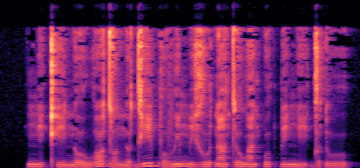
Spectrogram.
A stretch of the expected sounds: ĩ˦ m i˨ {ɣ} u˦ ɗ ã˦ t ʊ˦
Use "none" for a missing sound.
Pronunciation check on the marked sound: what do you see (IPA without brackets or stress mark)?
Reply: ɣ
